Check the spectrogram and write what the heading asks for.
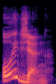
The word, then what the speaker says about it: Eugen: It's pronounced Oen. Huh, interesting. Oyen.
